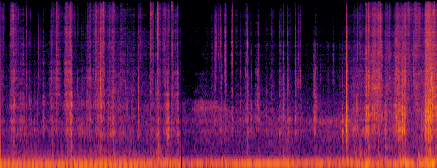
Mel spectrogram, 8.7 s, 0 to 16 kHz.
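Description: Plastic clicks and scrapes from handling a 2007 VW Jetta's body control module and its wiring harness as its retaining tabs are pushed outward to let the module drop down. Scattered short clicks throughout over a steady low rumble.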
